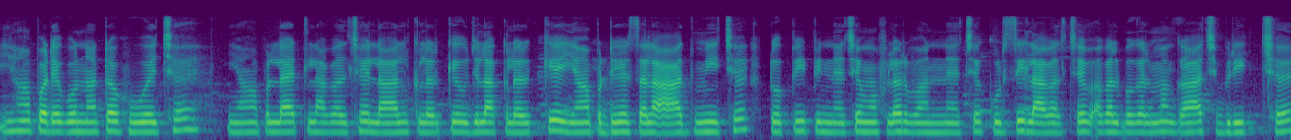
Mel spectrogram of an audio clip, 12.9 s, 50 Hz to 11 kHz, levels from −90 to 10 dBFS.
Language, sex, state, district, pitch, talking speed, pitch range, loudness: Angika, female, Bihar, Begusarai, 185 Hz, 170 wpm, 180-190 Hz, -19 LUFS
